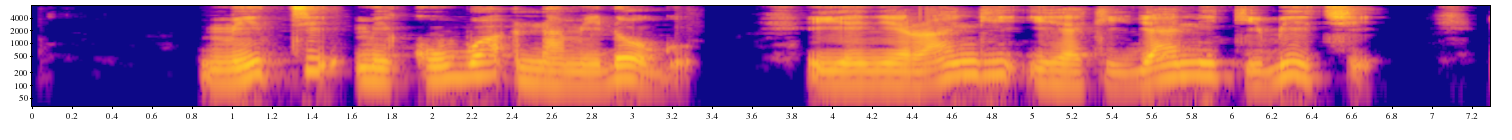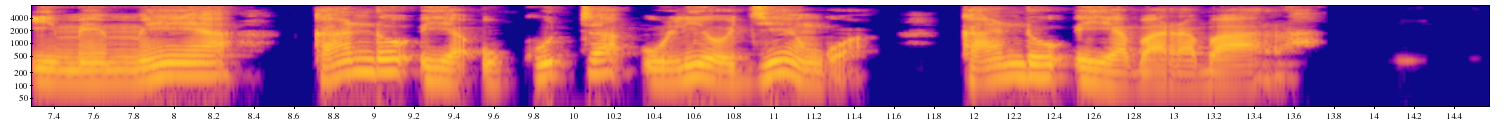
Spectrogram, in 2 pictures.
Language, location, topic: Swahili, Mombasa, agriculture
